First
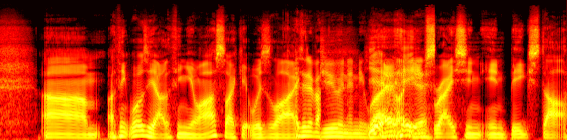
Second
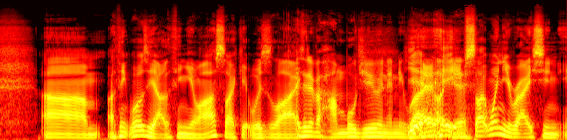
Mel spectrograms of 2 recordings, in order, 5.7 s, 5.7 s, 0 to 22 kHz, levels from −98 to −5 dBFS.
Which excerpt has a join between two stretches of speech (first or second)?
first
